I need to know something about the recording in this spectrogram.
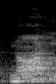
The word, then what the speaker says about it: nought: ही नहीं होगा कि इसको जीरो बोलते हैं। इट इज नॉट zero. इसका मतलब होता है, ये जीरो लगाया ना एप्सिलॉन नॉट के नीचे, इसका स्पेलिंग होता है NOUGHT।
